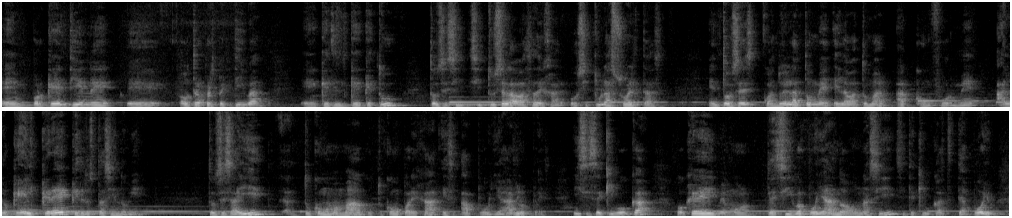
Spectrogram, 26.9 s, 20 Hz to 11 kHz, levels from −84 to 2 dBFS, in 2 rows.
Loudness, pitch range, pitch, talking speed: -32 LUFS, 130-175 Hz, 150 Hz, 170 wpm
